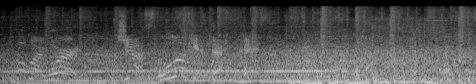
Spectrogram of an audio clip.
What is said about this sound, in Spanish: Pero se nota, pero igualmente Sony V8, ¿eh? Qué bonito, qué bonito. Me gusta cómo suena este coche.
